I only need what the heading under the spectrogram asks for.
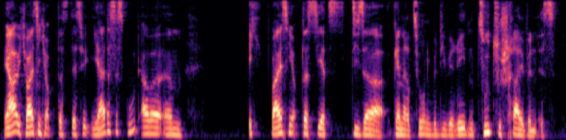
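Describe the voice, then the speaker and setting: A man's voice: medium pitch, steady tone, normal speed, darkish tone. A man from Germany co-hosting a podcast, talking casually and hesitantly with many restarts and fillers. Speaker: podcast co-host. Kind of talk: casual debate chat.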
